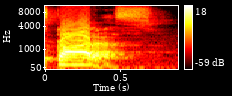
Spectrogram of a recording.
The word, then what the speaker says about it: skotos: If you look up the word darkness in the Greek, the word for it is skotos, if I'm saying it right, S-K-O-T-O-S.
